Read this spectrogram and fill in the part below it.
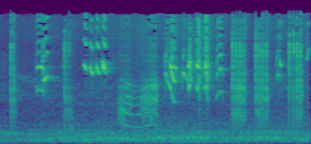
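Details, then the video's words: Javan myna chattering song for tutoring young birds: mixed whistles, a wavering downslurred note and harsh bursts over a steady low background hum. "MAsteran Burung Jalak Muda Agar Cepat Gacor Mompa Dengan Ocehan Jalak kebo Mata Putih"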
